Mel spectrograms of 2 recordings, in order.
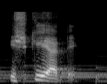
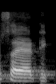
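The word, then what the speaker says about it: sciatic: जो नर्व जाती है उसको हमने कहना चाहा था इश्क एटिक लेकिन उसका वो मिस प्रोनाउंस हो हो के हो हो के अभी हम सब लोग उसको सायटिक कहते हैं तो वो जो न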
